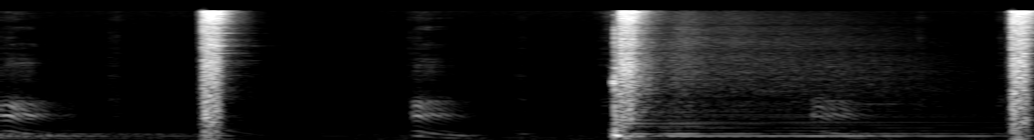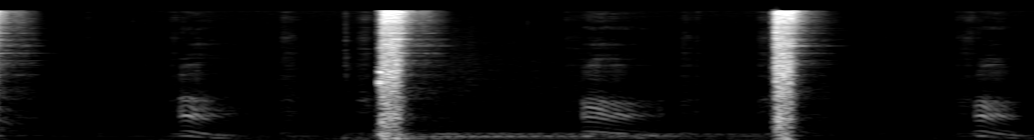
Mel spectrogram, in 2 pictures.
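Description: A snare drum cracks sharply.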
